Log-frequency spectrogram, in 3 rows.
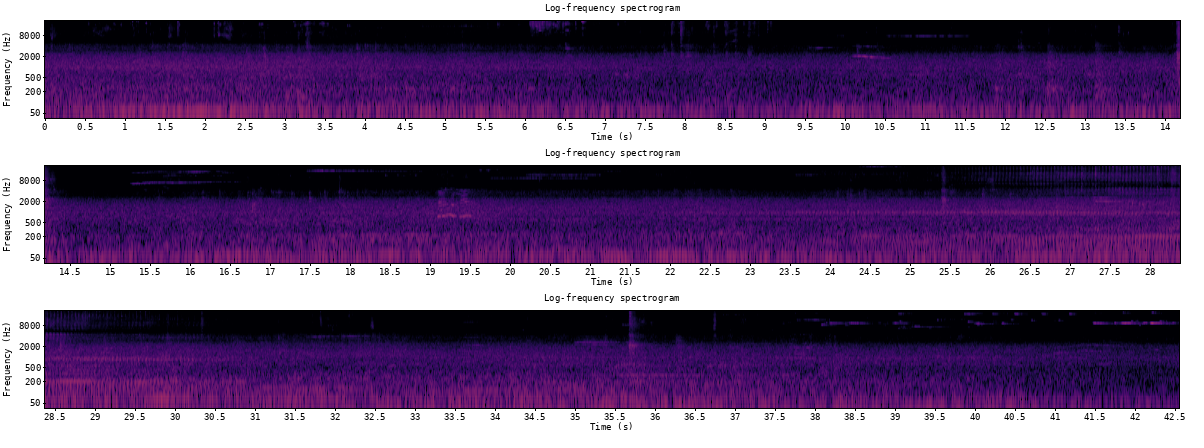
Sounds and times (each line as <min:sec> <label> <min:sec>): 0:11.1 Traffic Sound 0:42.5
